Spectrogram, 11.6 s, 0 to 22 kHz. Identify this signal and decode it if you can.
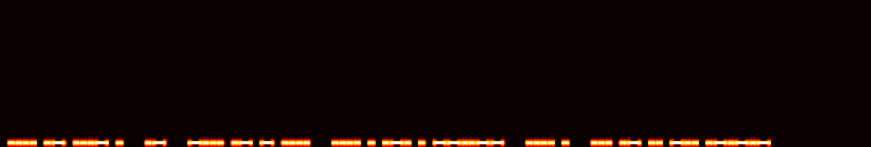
Morse code, heard as a keyed tone, about 25 wpm, 700 Hz. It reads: HAVE A BATH HERE, HE SAID.
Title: Sentences from Top 1600 Words 25wpm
